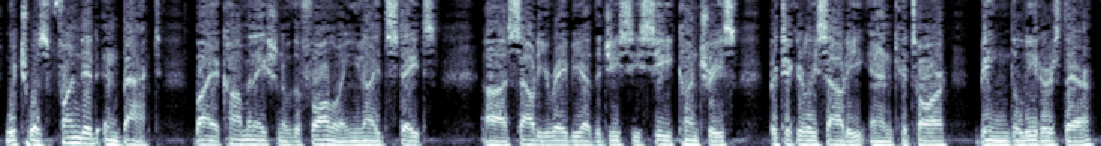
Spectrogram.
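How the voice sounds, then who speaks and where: A man with a husky voice giving analytical political commentary as an interview guest, emphatically laying out points one by one with halting starts. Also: sits low, level tone, rough recording.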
